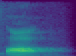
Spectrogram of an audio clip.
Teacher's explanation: ये विवृत्त जो है जिसमें मुख द्वार पूरा खुलता है तो इसका आ जाएगा आ।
